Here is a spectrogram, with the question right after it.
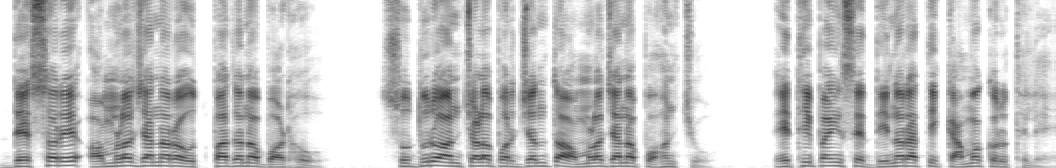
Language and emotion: Odia, neutral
